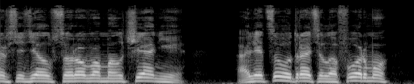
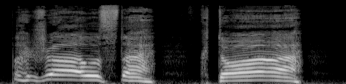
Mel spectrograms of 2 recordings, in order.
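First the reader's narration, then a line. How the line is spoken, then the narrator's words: Sobbing. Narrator (Russian): Послышалось что-то вроде всхлипа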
